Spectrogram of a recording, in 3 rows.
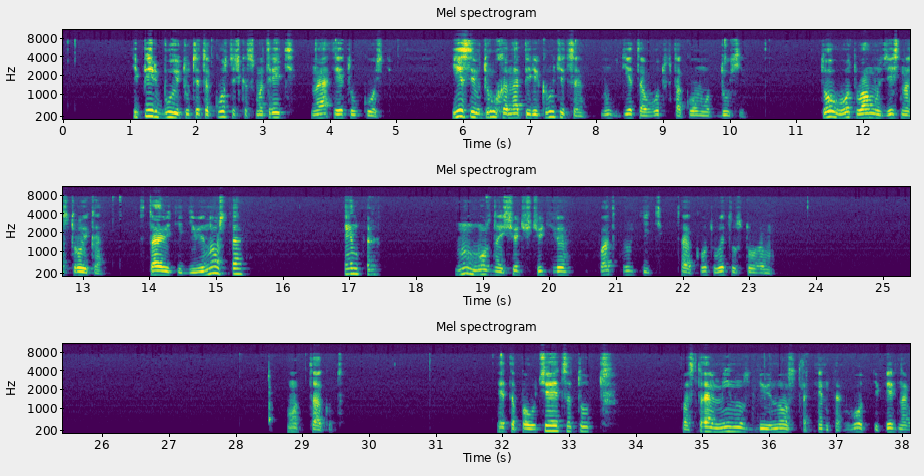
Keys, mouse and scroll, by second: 1.8-2.5 scroll down 4, 2.3 middle click, 4.3 middle click, 7.9 click, 10.8 middle click, 13.6 click, 19.2 click, 29.1 middle click, 31.9 click.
